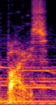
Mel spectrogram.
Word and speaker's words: Buice: Looks like juice with a B in front, but the U is silent, so it's Bice.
